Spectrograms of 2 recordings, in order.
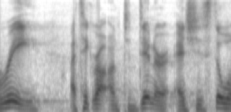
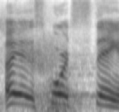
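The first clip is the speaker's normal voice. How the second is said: much higher, slow mock awkward voice; awkward nervous self; 12 semitones higher, 3 dB louder, slower than usual. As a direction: play your younger self, lost and unsure. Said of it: "I'd be like".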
